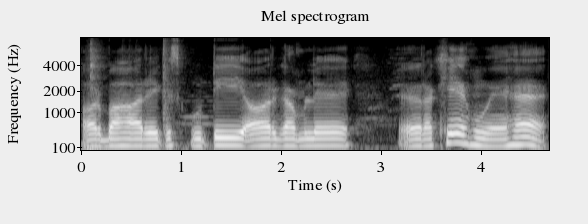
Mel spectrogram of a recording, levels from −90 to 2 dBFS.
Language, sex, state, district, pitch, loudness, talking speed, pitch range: Hindi, male, Jharkhand, Ranchi, 135 Hz, -13 LUFS, 115 wpm, 135-140 Hz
